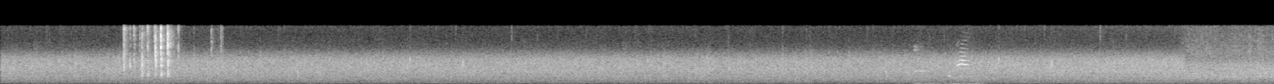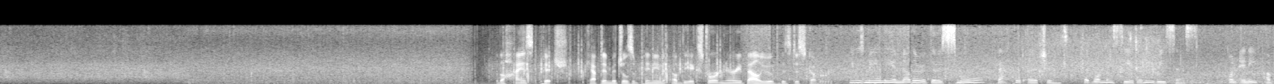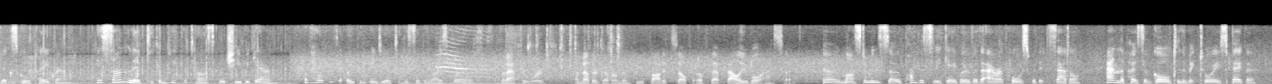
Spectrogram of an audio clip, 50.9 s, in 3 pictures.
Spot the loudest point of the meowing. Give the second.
40 s.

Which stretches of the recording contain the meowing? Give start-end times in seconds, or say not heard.
12.2-13.2, 39.3-41.0.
